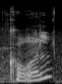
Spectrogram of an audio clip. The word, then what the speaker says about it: kol: Kol. Kol, K-O-L, kol, c'est un O long ici, kol.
